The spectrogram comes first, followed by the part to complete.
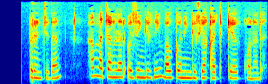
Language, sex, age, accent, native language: Uzbek, female, under 19, Sirdaryo, Uzbek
